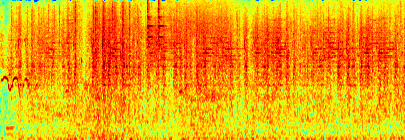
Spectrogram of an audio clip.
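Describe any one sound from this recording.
Swords clash in a busy battle.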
